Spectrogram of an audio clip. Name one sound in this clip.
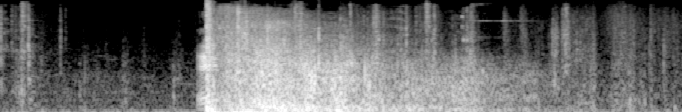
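A rifle shot cracks loudly and echoes away.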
